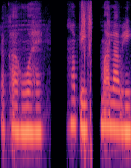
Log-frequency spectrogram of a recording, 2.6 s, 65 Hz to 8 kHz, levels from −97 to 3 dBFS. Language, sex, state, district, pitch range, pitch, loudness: Hindi, female, Uttar Pradesh, Etah, 185-200 Hz, 190 Hz, -28 LUFS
